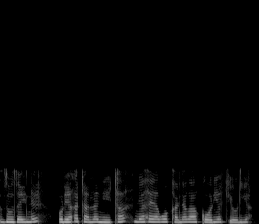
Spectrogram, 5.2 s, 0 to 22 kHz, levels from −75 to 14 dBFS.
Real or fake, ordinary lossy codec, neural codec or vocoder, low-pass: fake; none; codec, 16 kHz, 6 kbps, DAC; 5.4 kHz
